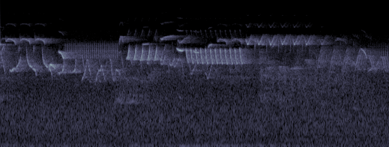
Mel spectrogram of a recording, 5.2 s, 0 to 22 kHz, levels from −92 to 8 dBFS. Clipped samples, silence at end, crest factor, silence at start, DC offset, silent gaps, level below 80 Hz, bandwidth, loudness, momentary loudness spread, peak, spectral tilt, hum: under 0.1%; 0 s; 18 dB; 0 s; under 0.1%; none; -70 dBFS; 16 kHz; -36 LUFS; 12 LU; -22 dBFS; 2.5 dB/octave; none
